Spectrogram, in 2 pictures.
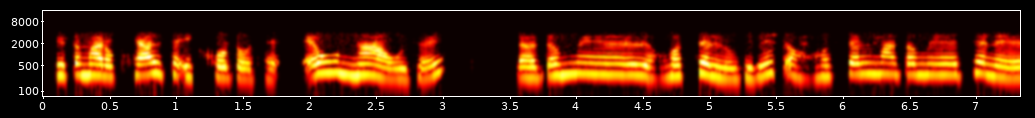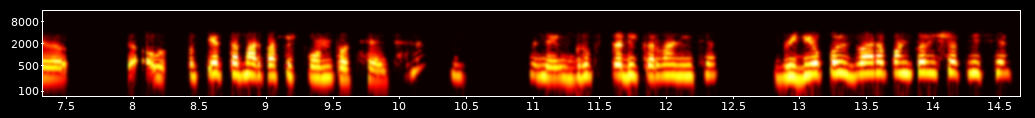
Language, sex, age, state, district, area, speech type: Gujarati, female, 18-30, Gujarat, Rajkot, urban, conversation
